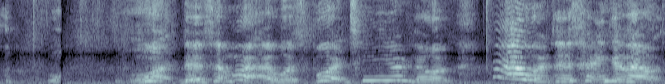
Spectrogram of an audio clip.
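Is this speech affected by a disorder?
Yes: cerebral palsy; frequent speech therapy.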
